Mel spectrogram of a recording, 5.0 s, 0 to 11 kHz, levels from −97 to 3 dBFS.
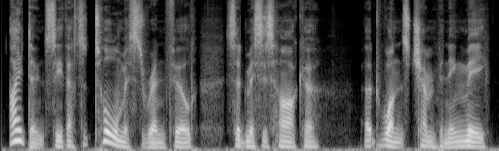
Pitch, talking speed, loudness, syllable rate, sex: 110 Hz, 180 wpm, -19 LUFS, 4.7 syllables/s, male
